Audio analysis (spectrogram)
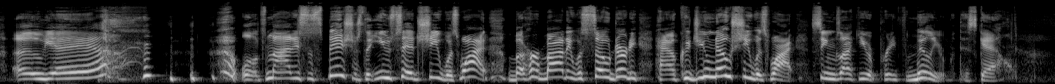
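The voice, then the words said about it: Put-on Southern American accent. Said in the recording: “let me do my southern accent.”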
